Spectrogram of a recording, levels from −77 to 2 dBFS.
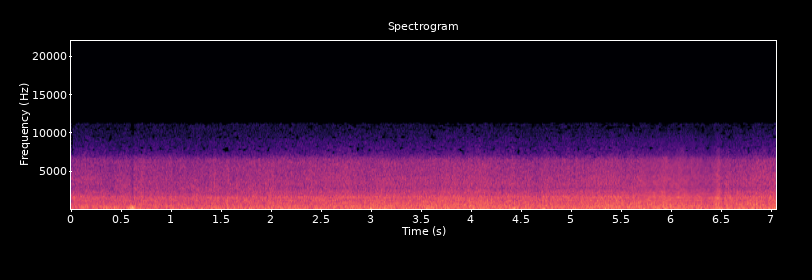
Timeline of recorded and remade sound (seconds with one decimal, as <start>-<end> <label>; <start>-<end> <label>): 0.0-5.7 recorded; 5.7-6.5 remade; 6.5-7.1 recorded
